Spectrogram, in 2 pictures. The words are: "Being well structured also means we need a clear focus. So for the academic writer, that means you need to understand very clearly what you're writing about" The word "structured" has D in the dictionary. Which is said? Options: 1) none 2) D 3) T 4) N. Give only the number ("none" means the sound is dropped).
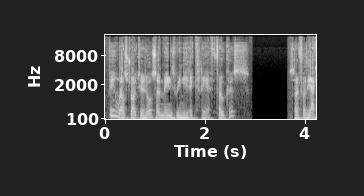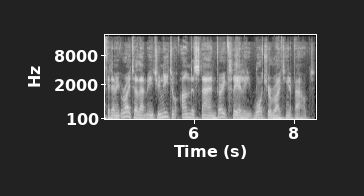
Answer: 2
